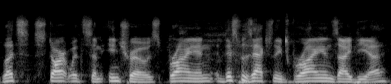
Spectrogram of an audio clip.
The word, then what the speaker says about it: Brian: is brian mccartney it's it is brian not byron a lot of people get that mixed up because it's spelled a little bit differently but uh i am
